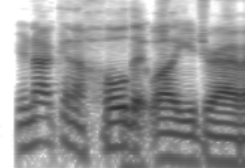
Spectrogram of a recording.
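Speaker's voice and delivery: usual speaking voice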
